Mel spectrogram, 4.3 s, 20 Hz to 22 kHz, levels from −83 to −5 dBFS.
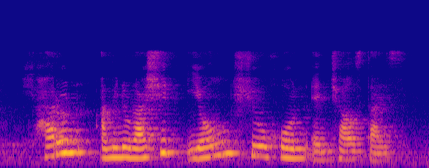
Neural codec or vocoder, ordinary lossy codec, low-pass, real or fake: vocoder, 44.1 kHz, 128 mel bands every 512 samples, BigVGAN v2; none; 7.2 kHz; fake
